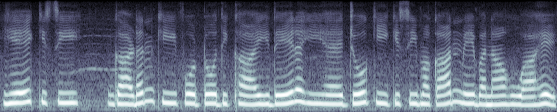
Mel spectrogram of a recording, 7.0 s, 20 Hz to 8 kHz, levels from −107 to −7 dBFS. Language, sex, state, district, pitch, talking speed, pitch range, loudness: Hindi, male, Rajasthan, Jaipur, 250 Hz, 145 wpm, 235-265 Hz, -12 LUFS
